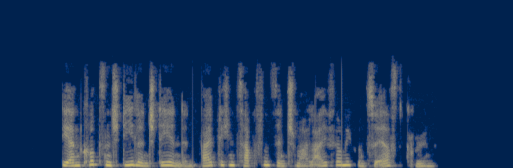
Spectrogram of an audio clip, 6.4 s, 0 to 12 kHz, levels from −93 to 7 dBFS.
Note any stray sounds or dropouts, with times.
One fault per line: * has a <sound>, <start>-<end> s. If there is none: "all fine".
all fine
